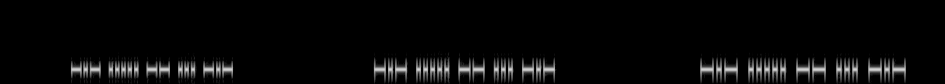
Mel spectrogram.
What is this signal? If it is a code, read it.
Morse code, heard as a keyed tone, about 31 wpm, 700 Hz. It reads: K5MSK K5MSK K5MSK
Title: Speed Racing - USA Call Signs 25wpm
